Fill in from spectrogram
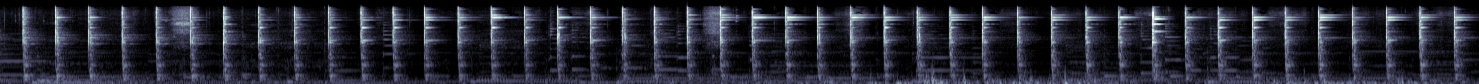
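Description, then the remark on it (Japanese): Sharp metallic clanging repeats in a steady, rapid rhythm of loud strikes, like a hammer on metal, as a chain is fitted onto a machine, continuing throughout with a low mechanical hum underneath and no talking. “結構このキンキンっていうのがね耳にくるんですよね”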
